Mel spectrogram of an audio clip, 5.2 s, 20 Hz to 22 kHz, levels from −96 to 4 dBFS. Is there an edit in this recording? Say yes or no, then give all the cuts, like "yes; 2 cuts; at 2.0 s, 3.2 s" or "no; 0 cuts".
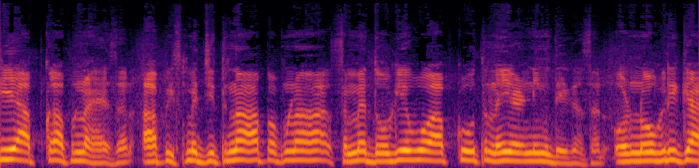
no; 0 cuts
